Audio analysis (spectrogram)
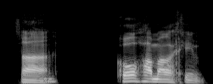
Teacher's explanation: So there would be no break between the kol and the ha.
